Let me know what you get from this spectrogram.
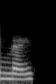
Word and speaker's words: Mae: Mackenzie May Smith. Mackenzie, M-A-C, capital K-E-N-Z-I-E. – Okay, and then May as in spelled like M-A-E. Yeah, okay. Like the month, but instead of a Y and E.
